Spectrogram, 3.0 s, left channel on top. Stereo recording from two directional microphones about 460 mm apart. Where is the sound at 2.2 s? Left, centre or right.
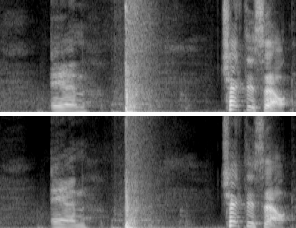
Centre.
